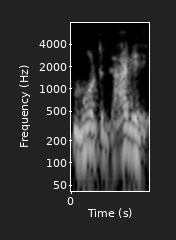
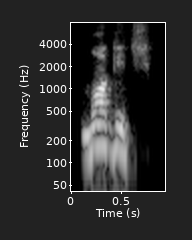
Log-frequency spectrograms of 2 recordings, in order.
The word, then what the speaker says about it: mortgage: uh index number 15 one can pronounce it like you know more to gage but it is not more to gagi it is mortgage hmm and so is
